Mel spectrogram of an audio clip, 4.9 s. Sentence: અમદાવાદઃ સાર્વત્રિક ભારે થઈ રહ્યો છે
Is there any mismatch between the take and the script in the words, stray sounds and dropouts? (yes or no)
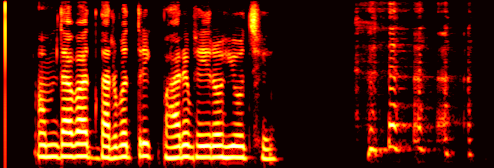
yes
